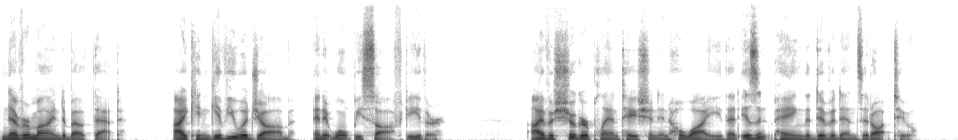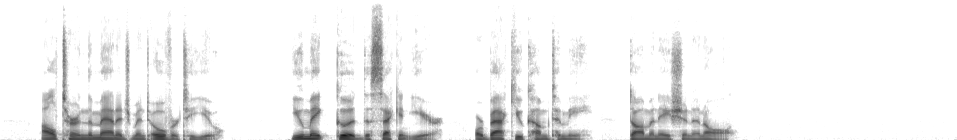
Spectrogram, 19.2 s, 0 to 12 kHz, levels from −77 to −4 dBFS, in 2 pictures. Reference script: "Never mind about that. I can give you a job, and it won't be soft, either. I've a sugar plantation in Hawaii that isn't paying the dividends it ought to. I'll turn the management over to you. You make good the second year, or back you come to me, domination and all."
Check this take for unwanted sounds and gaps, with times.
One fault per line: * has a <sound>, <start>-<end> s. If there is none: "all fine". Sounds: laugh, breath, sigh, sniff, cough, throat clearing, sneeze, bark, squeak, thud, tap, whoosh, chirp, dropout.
all fine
